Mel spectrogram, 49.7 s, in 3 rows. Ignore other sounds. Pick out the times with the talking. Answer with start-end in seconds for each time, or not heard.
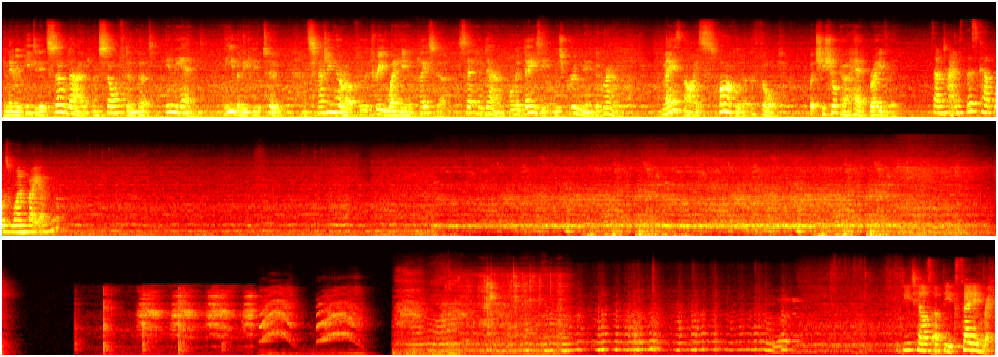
0.0-17.5, 48.0-49.6.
